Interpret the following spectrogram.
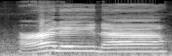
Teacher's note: آئین حلق کے درمیان والے حصے سے ادا ہوگا. علینا، الف مدہ ہے.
